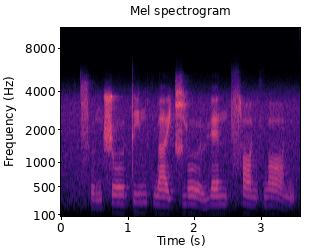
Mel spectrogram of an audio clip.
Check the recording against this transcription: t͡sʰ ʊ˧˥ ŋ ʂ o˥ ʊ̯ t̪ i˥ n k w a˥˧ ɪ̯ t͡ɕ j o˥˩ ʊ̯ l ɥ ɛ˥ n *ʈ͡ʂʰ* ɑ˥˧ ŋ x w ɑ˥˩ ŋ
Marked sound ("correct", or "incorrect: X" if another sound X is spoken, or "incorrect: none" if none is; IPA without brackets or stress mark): incorrect: t͡sʰ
